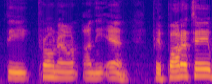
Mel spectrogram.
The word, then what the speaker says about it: prepárate: Prepárate, we went back 3 and put an accent mark, and we have it pronounced correctly.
